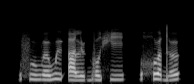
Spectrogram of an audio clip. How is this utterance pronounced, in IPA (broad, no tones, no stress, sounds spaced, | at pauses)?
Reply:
f u w ɵ w ɨ ʔ a l ʉ ɡ o ç i | χʷ a d̪ ɵ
